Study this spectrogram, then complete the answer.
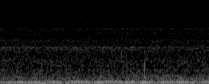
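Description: A gas flame hisses softly.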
